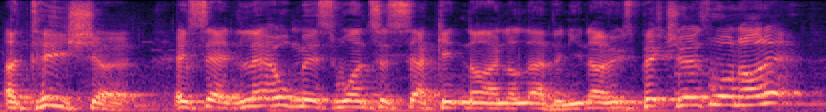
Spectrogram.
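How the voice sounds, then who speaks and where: Man doing a brash English complainer, put-on accent, combative rants, slightly raised pitch. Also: lively intonation, moderate pace, darkish tone, natural voice. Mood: ranting. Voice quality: blustering, combative, rambling rants. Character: brash angry English male caller. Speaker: caller. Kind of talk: comedic prank call.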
